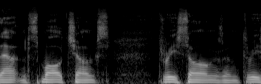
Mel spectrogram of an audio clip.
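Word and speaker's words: psongs: it's been coming out in small chunks three songs and three songs and then two songs and the whole record's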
